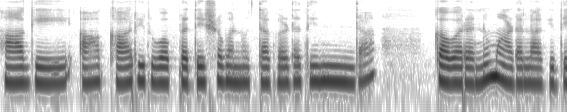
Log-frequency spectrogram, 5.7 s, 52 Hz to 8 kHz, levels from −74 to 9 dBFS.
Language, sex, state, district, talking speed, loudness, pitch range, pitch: Kannada, female, Karnataka, Bidar, 95 wpm, -18 LUFS, 195-210 Hz, 200 Hz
